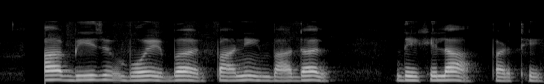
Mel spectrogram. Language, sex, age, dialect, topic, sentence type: Chhattisgarhi, female, 51-55, Western/Budati/Khatahi, agriculture, question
